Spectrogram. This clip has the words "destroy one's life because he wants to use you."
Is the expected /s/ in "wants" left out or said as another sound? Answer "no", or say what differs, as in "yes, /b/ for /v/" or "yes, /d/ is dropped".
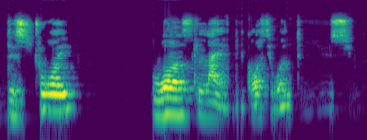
yes, /s/ is dropped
